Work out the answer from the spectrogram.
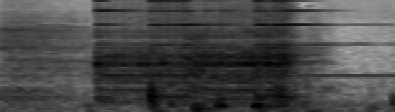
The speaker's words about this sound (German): Telefon.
